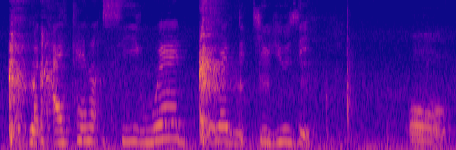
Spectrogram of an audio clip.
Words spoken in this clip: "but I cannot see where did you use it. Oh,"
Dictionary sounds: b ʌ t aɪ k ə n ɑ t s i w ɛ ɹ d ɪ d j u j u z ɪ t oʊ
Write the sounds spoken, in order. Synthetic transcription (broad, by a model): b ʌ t aɪ k ə n ɑ t s i w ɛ w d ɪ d j u j u z ɪ t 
